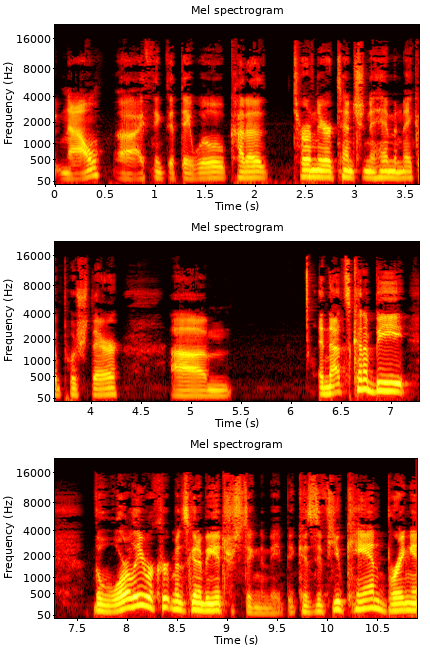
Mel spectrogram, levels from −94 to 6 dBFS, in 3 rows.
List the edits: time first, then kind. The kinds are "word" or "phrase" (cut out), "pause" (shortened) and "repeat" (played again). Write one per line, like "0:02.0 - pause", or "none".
none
